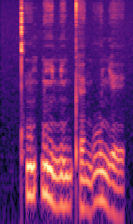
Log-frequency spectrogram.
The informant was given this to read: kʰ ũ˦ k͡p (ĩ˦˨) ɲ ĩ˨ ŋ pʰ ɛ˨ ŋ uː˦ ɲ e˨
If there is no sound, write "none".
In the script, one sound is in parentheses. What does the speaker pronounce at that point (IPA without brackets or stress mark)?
ĩ˦˨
